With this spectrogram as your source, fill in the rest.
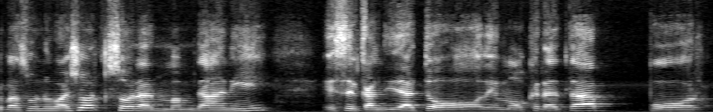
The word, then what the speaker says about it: Mamdani: Fíjense, nadie sabe pronunciar mi apellido. Es Mamdani, pero a cada rato me dicen Mundari, Mumnari.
